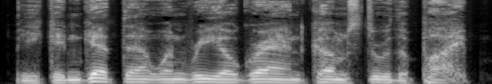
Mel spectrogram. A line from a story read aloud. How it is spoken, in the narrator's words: I said quietly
